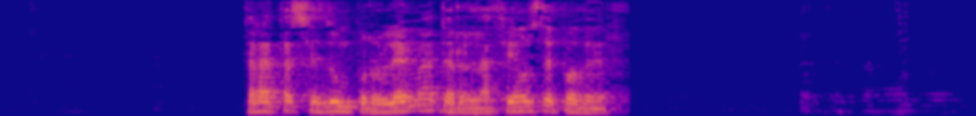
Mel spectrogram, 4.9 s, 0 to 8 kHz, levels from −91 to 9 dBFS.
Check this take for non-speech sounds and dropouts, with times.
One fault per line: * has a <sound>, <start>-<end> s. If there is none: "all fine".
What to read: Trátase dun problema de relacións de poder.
all fine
